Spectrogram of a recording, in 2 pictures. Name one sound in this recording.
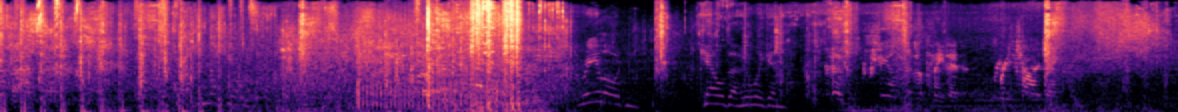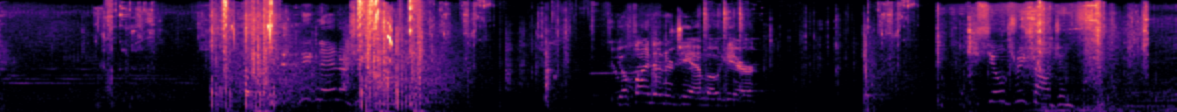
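A shield cell charges with a rising electronic whir.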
